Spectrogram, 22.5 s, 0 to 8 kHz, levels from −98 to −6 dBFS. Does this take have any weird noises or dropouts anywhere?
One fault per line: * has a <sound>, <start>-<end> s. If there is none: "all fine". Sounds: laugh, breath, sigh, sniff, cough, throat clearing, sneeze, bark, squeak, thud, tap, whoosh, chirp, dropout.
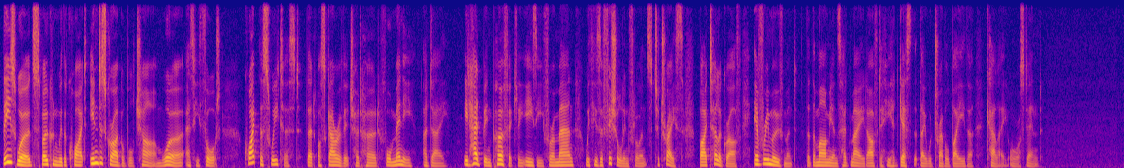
all fine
